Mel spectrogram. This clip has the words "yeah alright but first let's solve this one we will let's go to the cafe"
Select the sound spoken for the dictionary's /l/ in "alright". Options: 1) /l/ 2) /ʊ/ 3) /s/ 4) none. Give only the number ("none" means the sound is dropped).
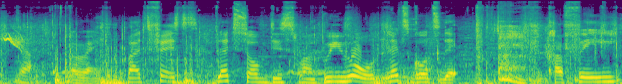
4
